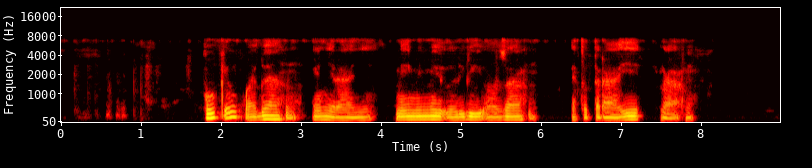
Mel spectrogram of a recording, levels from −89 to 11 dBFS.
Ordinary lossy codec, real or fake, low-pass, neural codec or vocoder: none; fake; 7.2 kHz; codec, 44.1 kHz, 7.8 kbps, DAC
